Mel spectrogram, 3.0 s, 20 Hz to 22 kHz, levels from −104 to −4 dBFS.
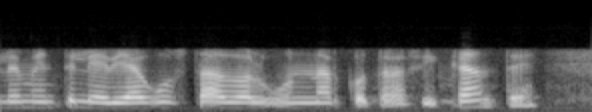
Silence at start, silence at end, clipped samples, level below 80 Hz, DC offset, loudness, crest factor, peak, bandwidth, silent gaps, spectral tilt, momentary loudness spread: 0 s; 0 s; under 0.1%; -74 dBFS; under 0.1%; -27 LUFS; 18 dB; -10 dBFS; 3.8 kHz; none; -5.5 dB/octave; 6 LU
